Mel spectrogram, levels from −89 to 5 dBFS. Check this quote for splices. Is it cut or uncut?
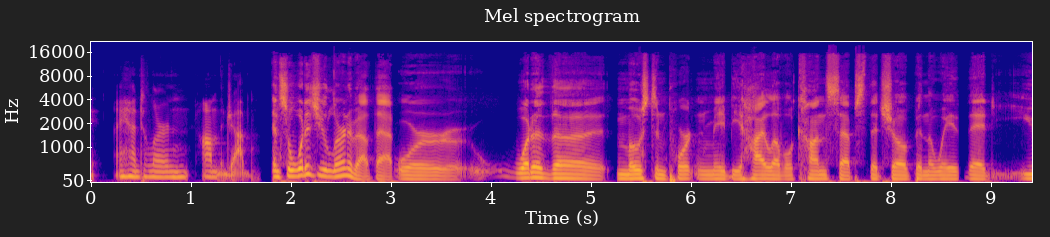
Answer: cut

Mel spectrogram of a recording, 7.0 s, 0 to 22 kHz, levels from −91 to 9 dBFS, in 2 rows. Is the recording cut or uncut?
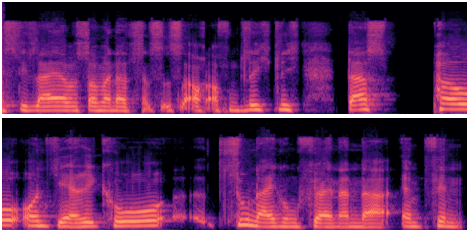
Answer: cut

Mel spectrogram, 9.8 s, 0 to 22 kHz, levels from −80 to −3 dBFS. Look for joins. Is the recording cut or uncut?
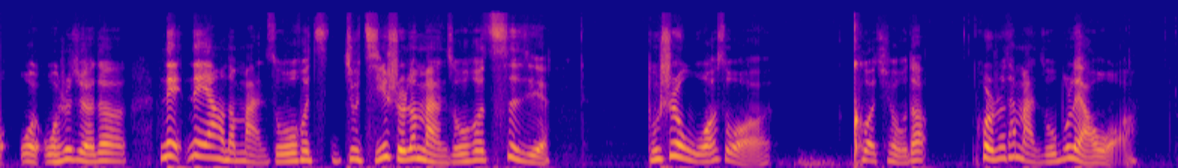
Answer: uncut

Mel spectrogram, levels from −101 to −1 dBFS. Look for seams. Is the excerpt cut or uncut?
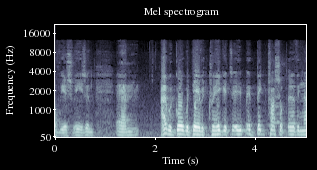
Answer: uncut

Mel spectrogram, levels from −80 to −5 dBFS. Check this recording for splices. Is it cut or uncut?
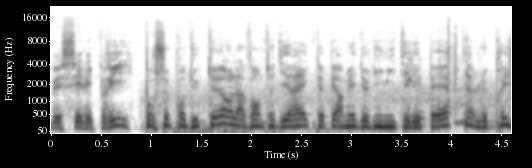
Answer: uncut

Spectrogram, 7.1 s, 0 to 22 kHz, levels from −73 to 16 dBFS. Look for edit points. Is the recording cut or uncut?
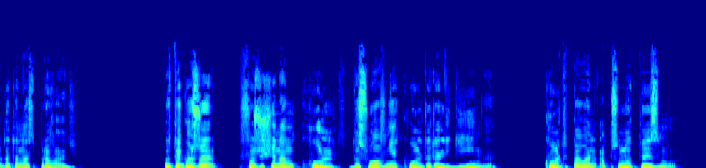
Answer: uncut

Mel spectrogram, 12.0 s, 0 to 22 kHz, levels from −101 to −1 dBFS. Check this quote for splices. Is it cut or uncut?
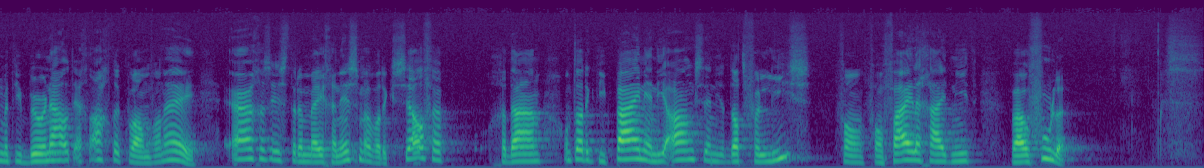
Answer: uncut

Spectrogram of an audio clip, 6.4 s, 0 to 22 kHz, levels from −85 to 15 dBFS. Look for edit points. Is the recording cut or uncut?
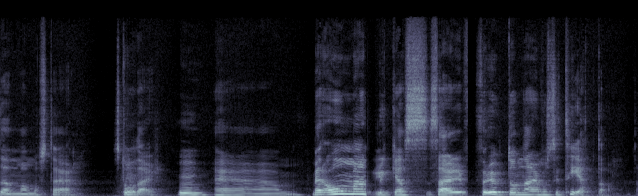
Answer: cut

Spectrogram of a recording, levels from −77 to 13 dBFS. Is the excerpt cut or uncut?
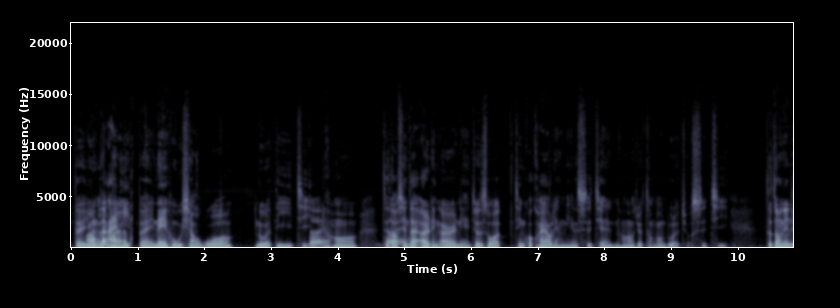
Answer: cut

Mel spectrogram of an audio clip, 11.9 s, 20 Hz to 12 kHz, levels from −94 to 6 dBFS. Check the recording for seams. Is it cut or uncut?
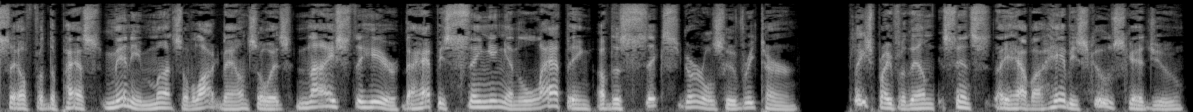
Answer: uncut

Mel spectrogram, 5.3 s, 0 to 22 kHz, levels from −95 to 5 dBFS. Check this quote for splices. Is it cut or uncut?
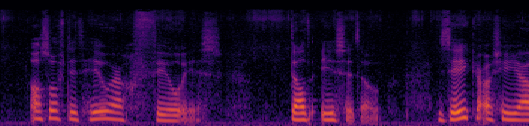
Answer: uncut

